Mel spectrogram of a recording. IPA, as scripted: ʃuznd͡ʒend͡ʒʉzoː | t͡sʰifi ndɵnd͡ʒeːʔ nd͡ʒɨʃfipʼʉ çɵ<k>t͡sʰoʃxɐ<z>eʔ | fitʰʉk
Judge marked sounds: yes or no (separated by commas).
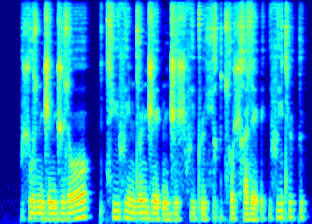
yes, yes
